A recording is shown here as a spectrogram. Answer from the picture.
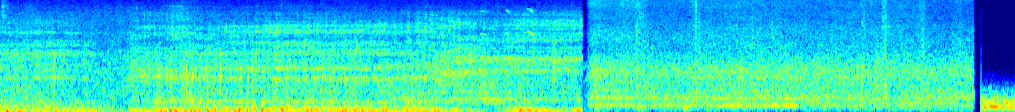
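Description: Flying insects buzzing with a steady drone, over a low rumble of wind. The sound cuts off abruptly about four and a half seconds in, and a quieter, steady low hum follows.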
